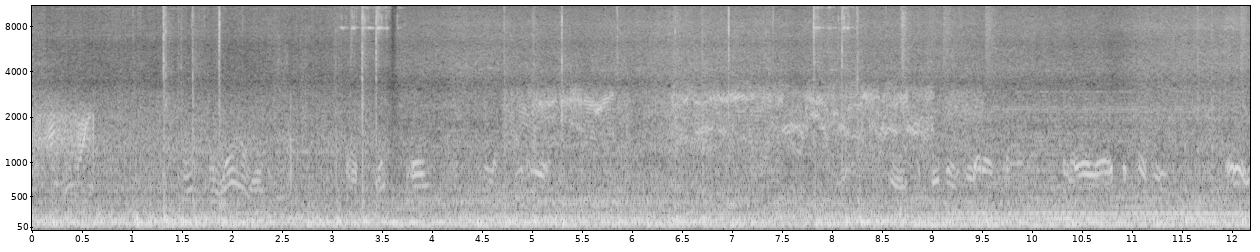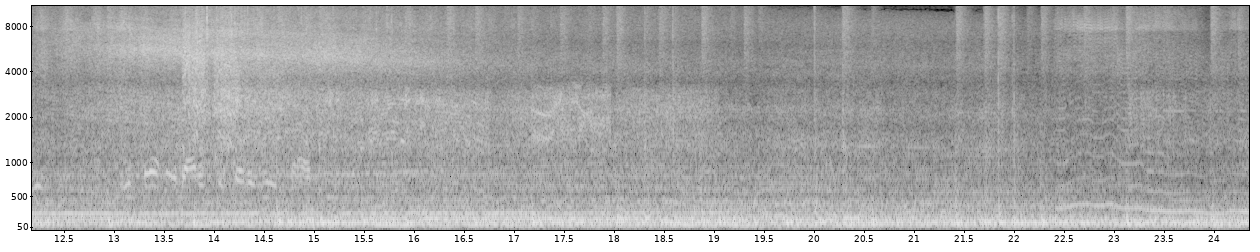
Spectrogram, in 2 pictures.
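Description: A spacecraft in a Homeworld: Deserts of Kharak cinematic comes in to land with a sustained, loud engine roar and rumble, while radio voices talk over it.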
